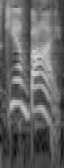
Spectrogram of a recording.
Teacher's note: I'm already shutting my mouth in order to pronounce the sound B. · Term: replace the sound N with M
